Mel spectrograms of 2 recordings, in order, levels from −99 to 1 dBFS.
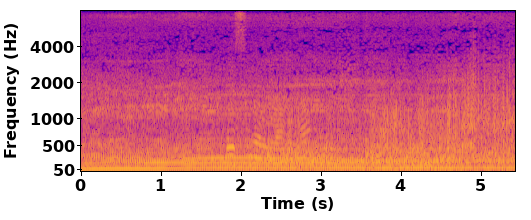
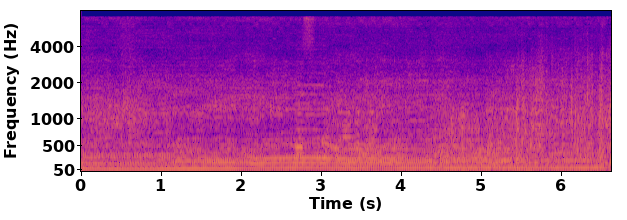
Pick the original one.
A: first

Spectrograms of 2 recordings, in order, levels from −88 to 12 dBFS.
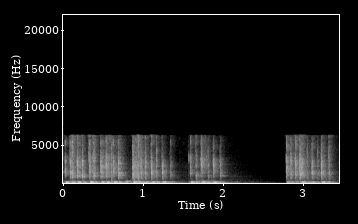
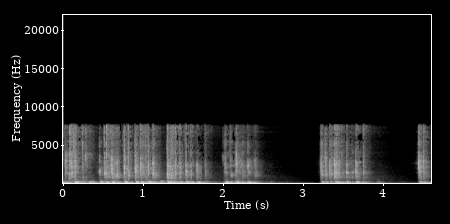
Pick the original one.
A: first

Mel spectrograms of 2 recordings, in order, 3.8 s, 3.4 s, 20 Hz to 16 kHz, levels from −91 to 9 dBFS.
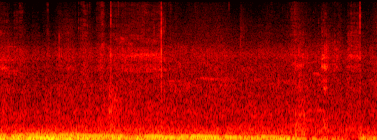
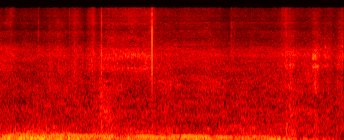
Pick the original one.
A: first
